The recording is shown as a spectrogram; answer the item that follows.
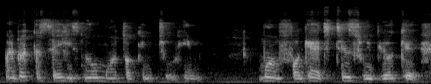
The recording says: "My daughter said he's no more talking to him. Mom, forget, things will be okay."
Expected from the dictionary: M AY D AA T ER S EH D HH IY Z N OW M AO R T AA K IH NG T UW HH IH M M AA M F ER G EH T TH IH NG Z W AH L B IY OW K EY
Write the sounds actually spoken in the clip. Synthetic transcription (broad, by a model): M AY D AA T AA S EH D HH IY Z N OW M AO T AA K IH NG T UW HH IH M M AA M F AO G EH T T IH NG S W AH B IY OW K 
